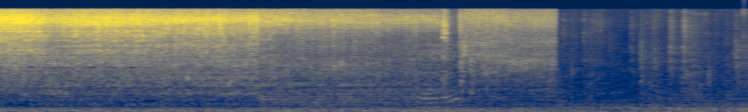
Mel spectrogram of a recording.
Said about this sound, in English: The water temperature must be correct, whereby you will check with the elbow. So you put on the cold water first, then you put the hot water.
